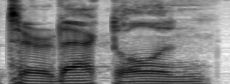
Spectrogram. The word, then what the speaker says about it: pterodactyl: of those being the pterodactyl. But you know why you can't hear a pterodactyl go to the bathroom? I'll let you have it. No, go ahead. It's because the P is silent.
